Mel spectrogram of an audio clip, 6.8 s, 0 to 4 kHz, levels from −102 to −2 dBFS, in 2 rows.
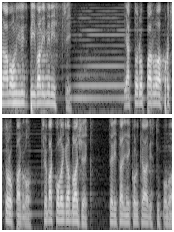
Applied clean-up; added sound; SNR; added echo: neural mask model RNNoise.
